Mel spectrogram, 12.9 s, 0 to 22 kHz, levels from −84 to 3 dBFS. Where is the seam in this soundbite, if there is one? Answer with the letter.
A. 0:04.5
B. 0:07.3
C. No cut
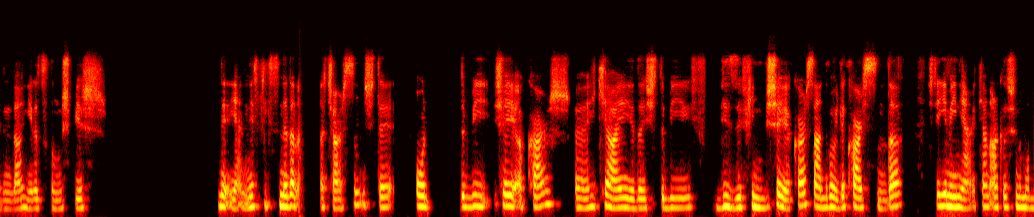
C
